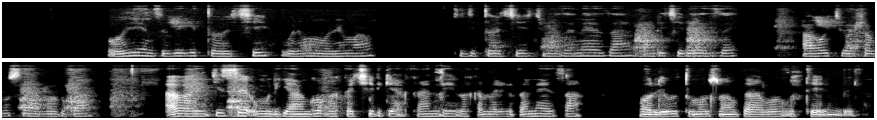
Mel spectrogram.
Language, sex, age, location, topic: Kinyarwanda, female, 25-35, Musanze, agriculture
